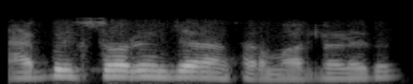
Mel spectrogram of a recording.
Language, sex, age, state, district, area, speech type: Telugu, male, 18-30, Telangana, Yadadri Bhuvanagiri, urban, conversation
